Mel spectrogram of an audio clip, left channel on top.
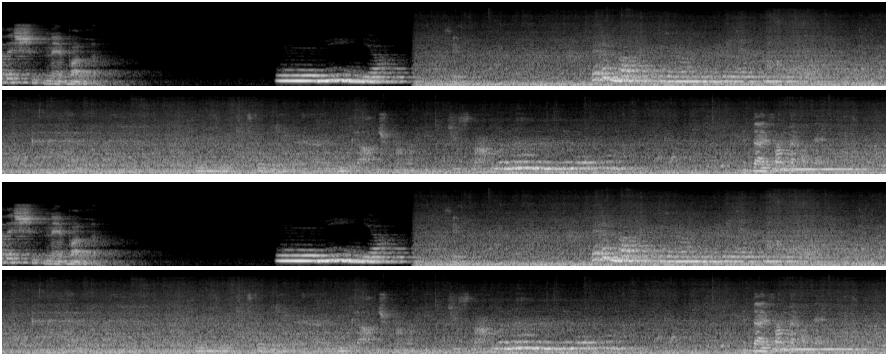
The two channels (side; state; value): both; identical; correlation 1.00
